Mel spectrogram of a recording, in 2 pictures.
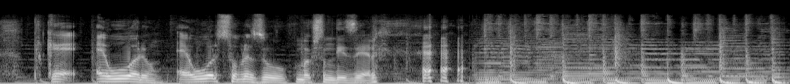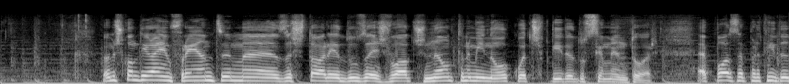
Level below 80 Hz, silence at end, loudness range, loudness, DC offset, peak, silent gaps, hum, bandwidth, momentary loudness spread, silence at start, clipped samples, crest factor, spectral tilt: -26 dBFS; 0 s; 6 LU; -13 LUFS; 5%; 0 dBFS; none; none; 11.5 kHz; 10 LU; 0 s; under 0.1%; 14 dB; -5 dB/octave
